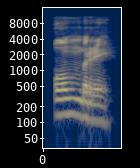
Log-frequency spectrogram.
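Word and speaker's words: hombre: एच मैंने पहले भी बताया था, एच हमेशा वर्ड्स के अंदर साइलेंट रहते हैं। जैसे कि फर्स्ट लेटर फर्स्ट वर्ड पे चलते हैं। ओला, ओला मतलब हेलो। सेकंड है ओम्ब्रे, ओम्ब्रे मतलब मैन। थर्ड है आओरा, आओरा मतलब नाव। अब नेक्स्ट लेटर है जे।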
